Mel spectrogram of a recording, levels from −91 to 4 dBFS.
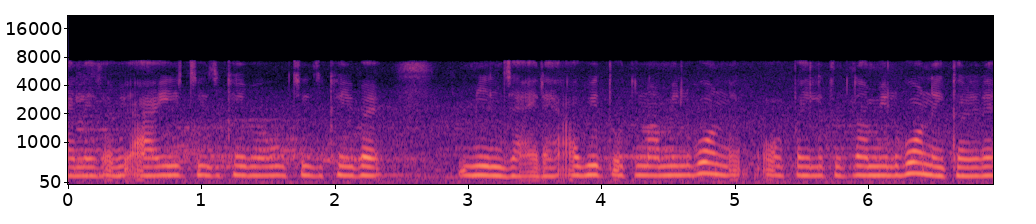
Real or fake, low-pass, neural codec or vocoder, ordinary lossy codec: real; 7.2 kHz; none; none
